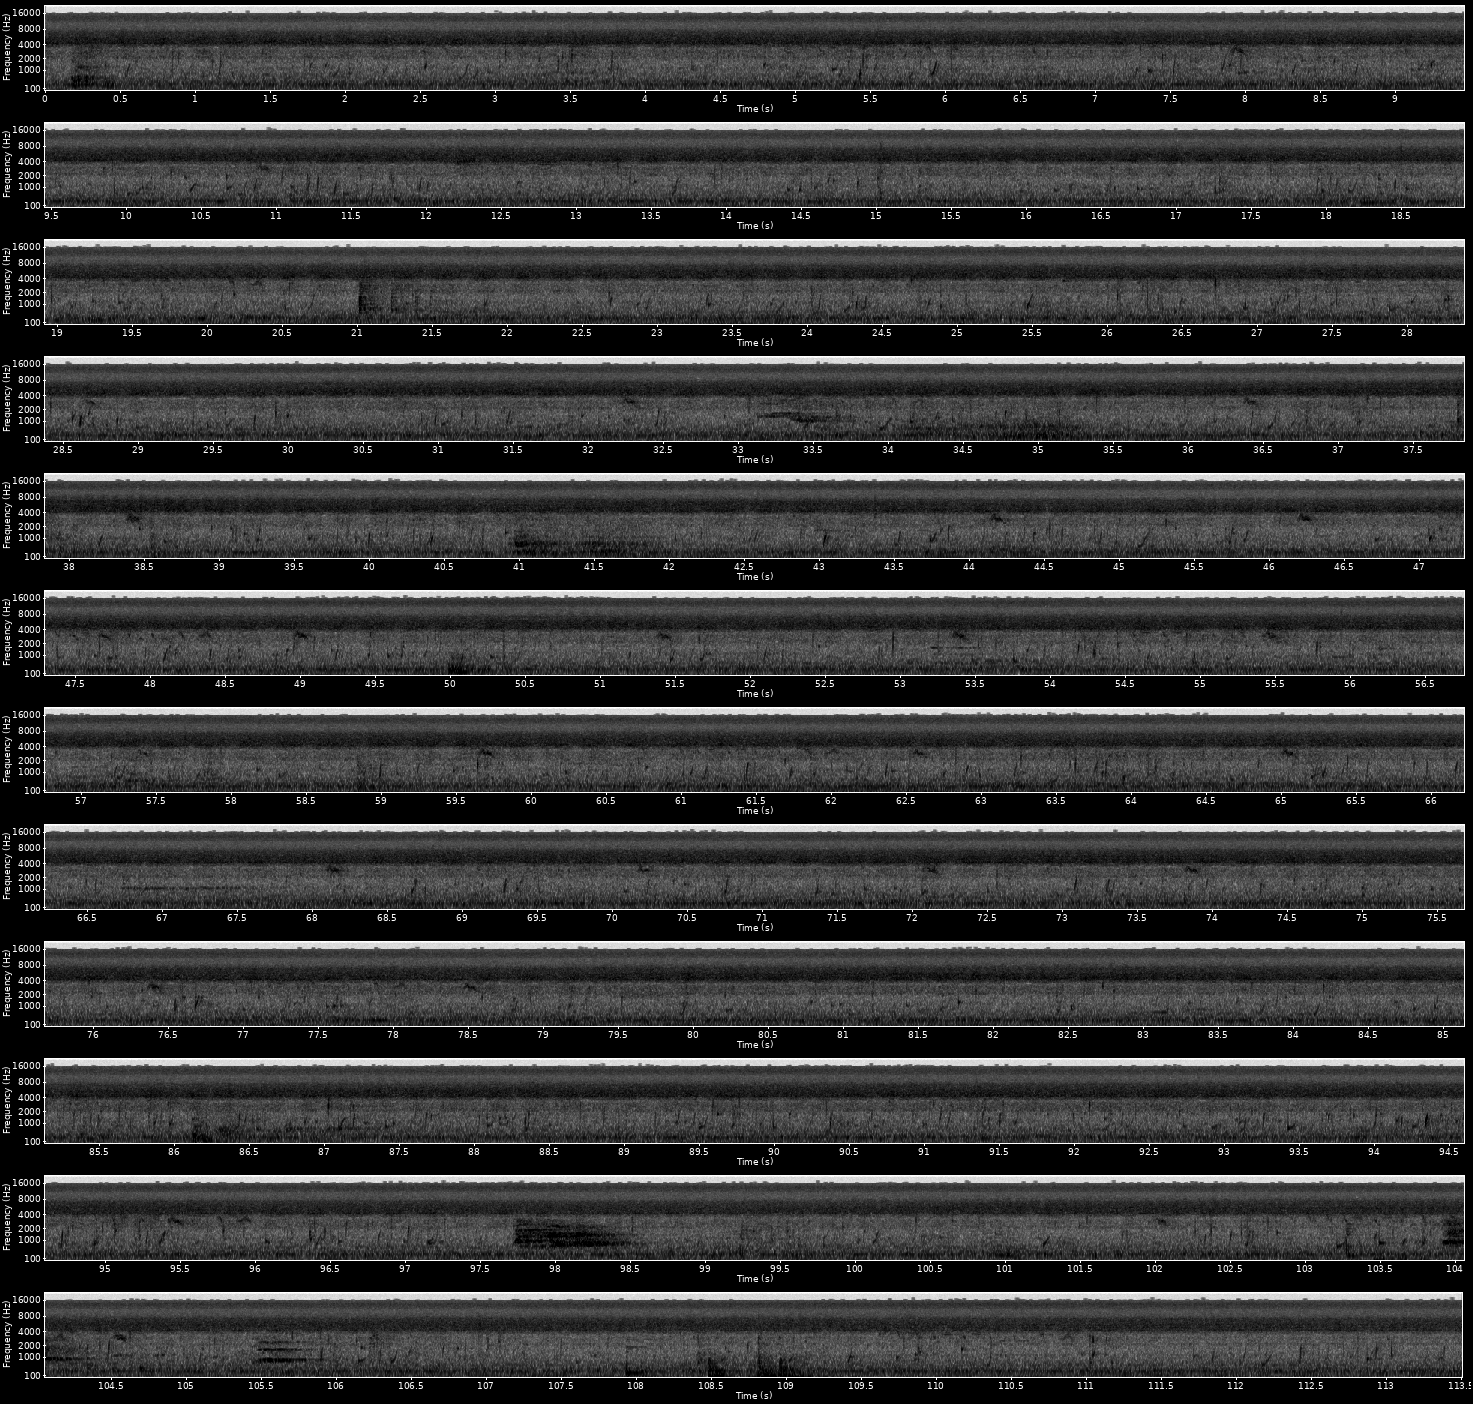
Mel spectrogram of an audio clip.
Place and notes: Troulos, Greece - poolside ambience
A quiet morning by the pool before too many people are awake. The cicadas are chirping and the hotel puppy has a go at one of the cats. Bliss in the early warm sunshine.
